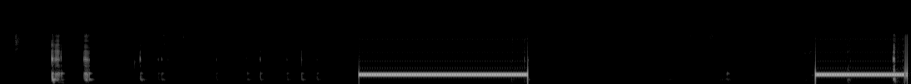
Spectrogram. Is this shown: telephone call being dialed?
yes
